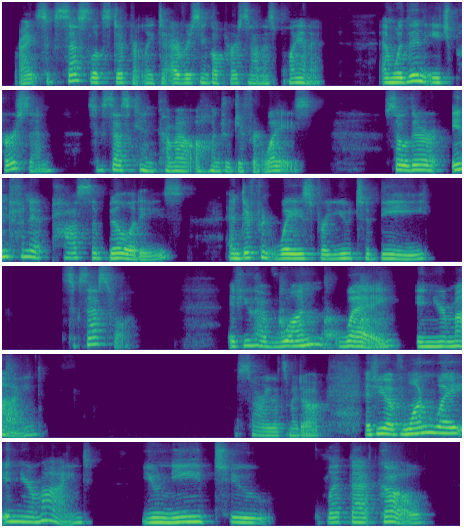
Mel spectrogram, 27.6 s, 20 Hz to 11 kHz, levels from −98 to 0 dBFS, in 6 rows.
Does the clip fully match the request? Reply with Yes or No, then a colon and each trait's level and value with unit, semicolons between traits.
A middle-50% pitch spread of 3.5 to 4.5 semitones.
No: average, 3.0 semitones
